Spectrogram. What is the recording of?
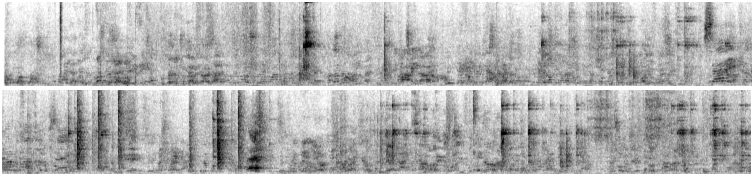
Soundscapes > Urban
Early Morning in a Milan Café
